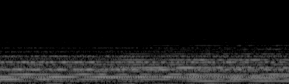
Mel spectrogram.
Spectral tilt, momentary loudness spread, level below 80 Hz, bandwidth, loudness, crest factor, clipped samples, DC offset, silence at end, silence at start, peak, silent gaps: -9 dB/octave; 1 LU; -70 dBFS; 15 kHz; -39 LUFS; 12 dB; under 0.1%; under 0.1%; 0 s; 0 s; -28 dBFS; none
